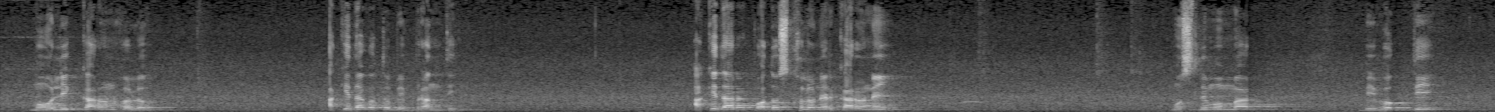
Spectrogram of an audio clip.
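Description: A man speaks calmly into a microphone in short phrases with pauses, in a room with some echo.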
